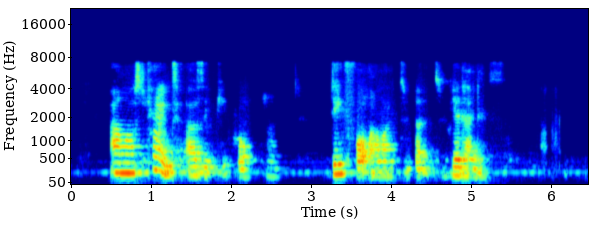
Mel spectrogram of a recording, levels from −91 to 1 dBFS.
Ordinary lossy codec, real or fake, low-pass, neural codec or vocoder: none; fake; 7.2 kHz; codec, 16 kHz, 2 kbps, X-Codec, HuBERT features, trained on balanced general audio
